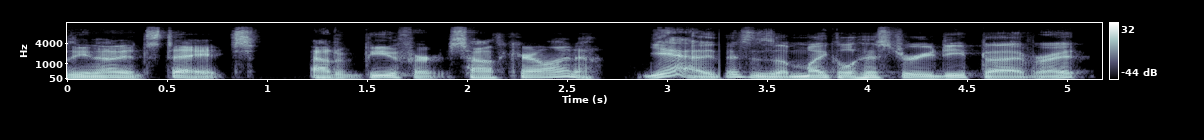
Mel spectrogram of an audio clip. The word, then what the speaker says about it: Beaufort: But this story takes place in Beaufort or starts in Beaufort, South Carolina. And I want to note, I know that Beaufort, North Carolina, and Beaufort, South Carolina, are spelled the same, but they're pronounced differently.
